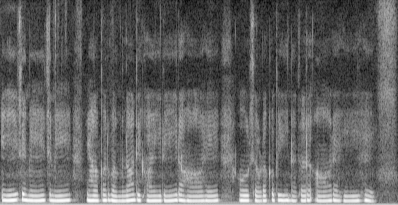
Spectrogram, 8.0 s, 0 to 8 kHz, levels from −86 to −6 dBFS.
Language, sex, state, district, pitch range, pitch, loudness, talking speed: Hindi, female, Rajasthan, Jaipur, 185-200 Hz, 190 Hz, -13 LUFS, 130 wpm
